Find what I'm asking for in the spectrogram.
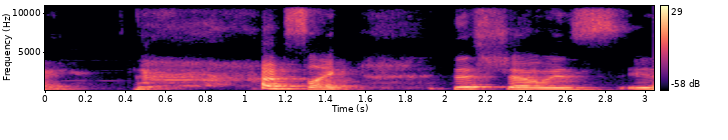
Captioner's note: laughs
